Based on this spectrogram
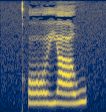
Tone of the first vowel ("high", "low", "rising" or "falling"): low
